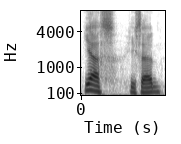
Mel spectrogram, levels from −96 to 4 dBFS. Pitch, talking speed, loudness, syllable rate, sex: 130 Hz, 140 wpm, -17 LUFS, 3.1 syllables/s, male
